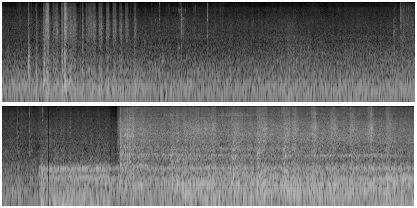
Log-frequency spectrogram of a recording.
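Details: Hyundai Sonata engine after the belt bearing noise was fixed: some clicks and handling, then the engine starts and runs evenly with no squeal or rattle from the belt drive.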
